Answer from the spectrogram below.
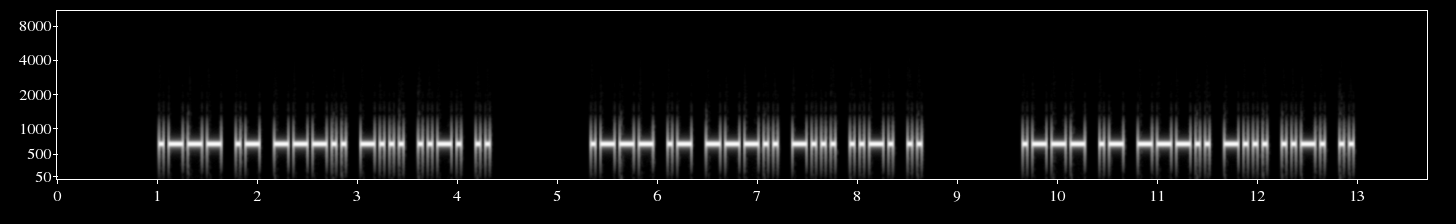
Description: Morse code, heard as a keyed tone, about 25 wpm, 700 Hz. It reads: JA8BFI JA8BFI JA8BFI
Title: DXCC-100 Call Signs - 6 Characters - Repeated 3x - 25wpm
